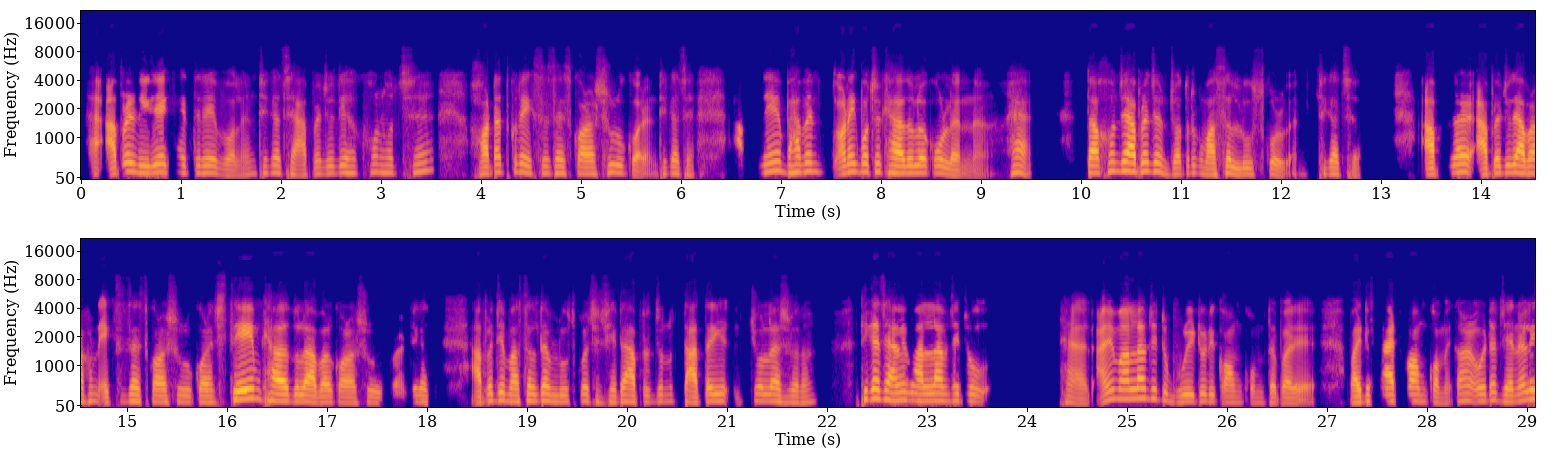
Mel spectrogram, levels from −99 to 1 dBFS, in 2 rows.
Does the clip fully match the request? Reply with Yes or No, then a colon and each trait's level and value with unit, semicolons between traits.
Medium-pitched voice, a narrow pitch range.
No: medium, 160 Hz; average, 3.1 semitones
